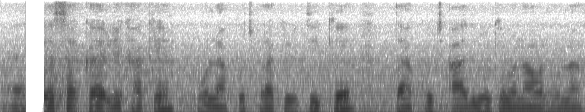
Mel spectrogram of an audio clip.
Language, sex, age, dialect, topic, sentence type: Bhojpuri, male, 18-24, Southern / Standard, agriculture, statement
